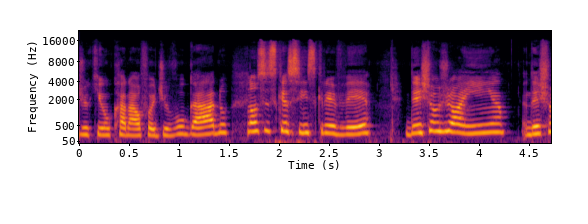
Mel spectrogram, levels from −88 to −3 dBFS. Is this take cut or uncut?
cut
